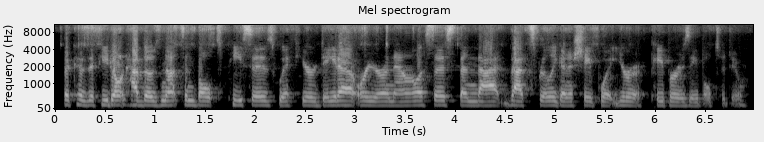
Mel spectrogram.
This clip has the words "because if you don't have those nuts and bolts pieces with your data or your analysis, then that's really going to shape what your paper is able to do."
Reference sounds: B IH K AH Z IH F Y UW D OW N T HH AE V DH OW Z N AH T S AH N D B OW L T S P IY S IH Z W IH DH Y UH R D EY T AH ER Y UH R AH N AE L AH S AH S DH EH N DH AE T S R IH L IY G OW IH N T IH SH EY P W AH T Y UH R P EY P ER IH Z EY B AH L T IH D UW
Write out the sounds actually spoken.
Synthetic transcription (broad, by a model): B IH K AH Z IH F Y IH D OW N T HH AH V DH OW Z N AH T S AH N B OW L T P IY S IH Z W IH DH Y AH R D EY T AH ER Y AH R AH N AE L AH S AH S DH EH N DH AE T S R IH L IY G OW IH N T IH SH EY P W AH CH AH R P EY P ER IH Z EY B L T IH D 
